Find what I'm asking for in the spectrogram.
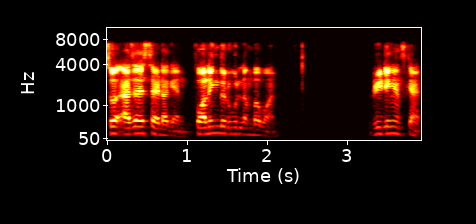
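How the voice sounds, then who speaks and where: Vocal fry marks a man's fairly high voice, which has ordinary pitch variation. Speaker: language session instructor. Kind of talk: online language lesson. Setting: video call.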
